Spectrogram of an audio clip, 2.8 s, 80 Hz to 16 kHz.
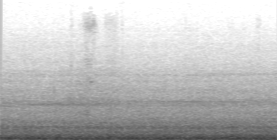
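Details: GE 9900 BTU 115 VAC window air conditioner, model AJCS10ACAM1, first run in almost 10 years, on cool: steady, even fan rush over low compressor hum, no rattles or surges, air getting cold; normal running.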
